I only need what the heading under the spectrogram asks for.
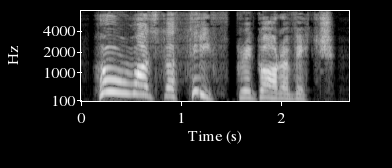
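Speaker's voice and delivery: icy, cold, very high-pitched voice. Interrogating a terrified man about a thief, high, cold voice. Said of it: "said the high, cold voice".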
